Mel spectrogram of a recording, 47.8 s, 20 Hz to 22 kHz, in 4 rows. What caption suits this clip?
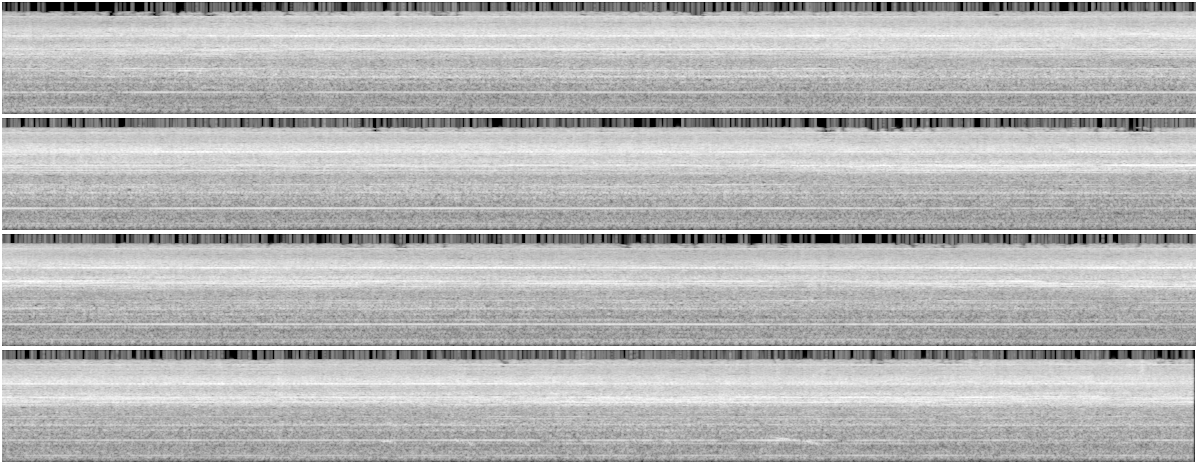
Military Aircraft Ambient Noise
Before jumping off a CH-47 Chinook helicopter in Morocco.
airplane, transporter, Chinook, parachute, helicopter, Aircraft, loud, jumping, Ambience, Noise, ambient, paratrooper, plane, heli, flight, CH-47, Military, Morocco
